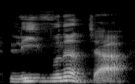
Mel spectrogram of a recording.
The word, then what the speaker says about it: leave: 자, 제임스는 사무실에, 밑에 보기를 보니까 leaves, 이렇게 나왔는데, leave는, 이게, 길게 발음해야 돼요. leave.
